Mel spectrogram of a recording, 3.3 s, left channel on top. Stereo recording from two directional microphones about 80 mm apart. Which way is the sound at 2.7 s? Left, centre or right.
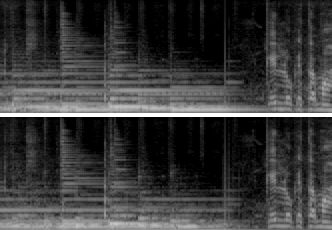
Centre.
